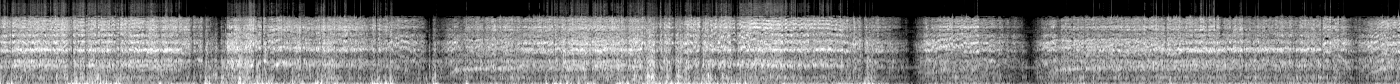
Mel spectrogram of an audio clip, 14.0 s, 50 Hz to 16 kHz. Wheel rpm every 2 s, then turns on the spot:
220, 190, 150, 220, 120, 140, 190.
none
